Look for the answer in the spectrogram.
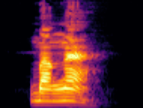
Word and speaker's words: mga: Up next is mga. Mga. Mga. Mga is spelled as M-G-A.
